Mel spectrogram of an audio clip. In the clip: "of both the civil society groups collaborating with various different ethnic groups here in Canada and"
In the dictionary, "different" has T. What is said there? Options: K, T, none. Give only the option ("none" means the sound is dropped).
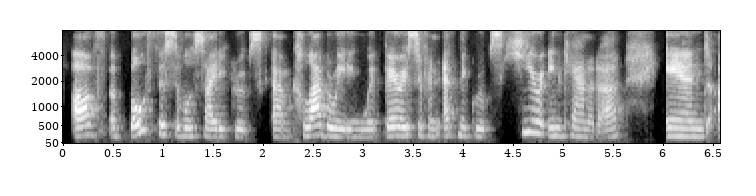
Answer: T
